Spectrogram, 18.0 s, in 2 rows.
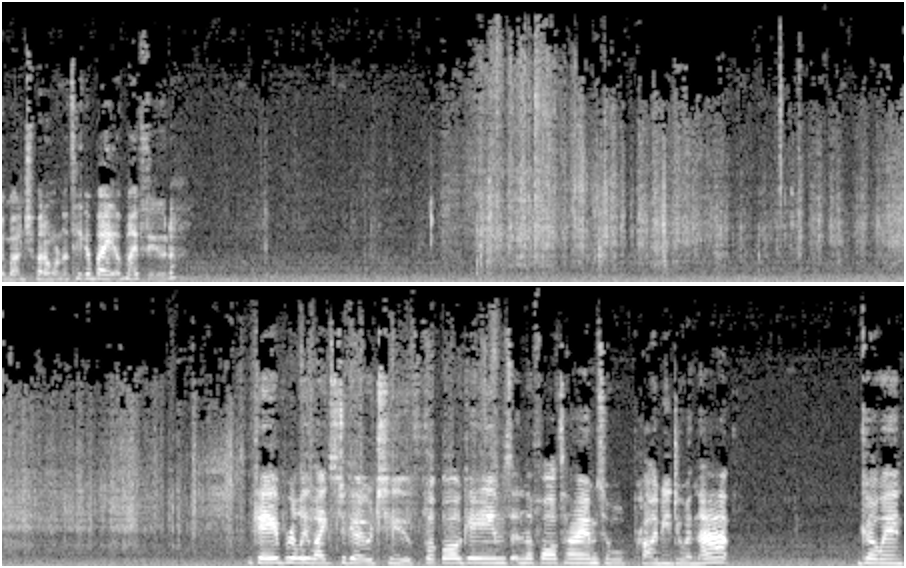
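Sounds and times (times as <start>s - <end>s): car cabin rumble: 0.0s - 18.0s
paper napkin rustling: 4.4s - 14.1s.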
